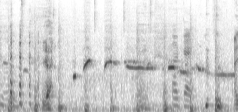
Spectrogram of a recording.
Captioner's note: whistles; whistling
